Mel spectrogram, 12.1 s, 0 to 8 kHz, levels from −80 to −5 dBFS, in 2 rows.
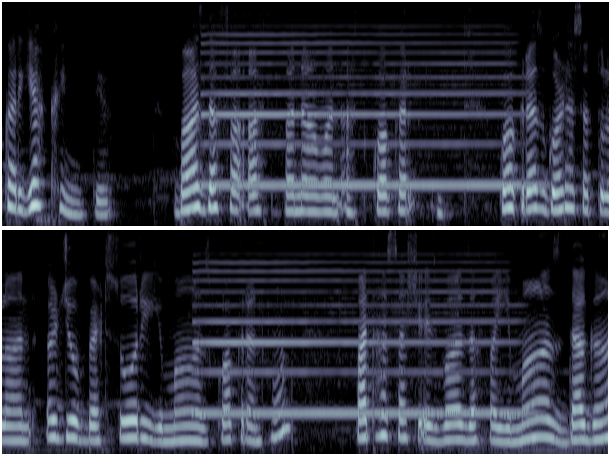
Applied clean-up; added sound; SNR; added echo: none; Wind instrument, woodwind instrument; 9 dB; none.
